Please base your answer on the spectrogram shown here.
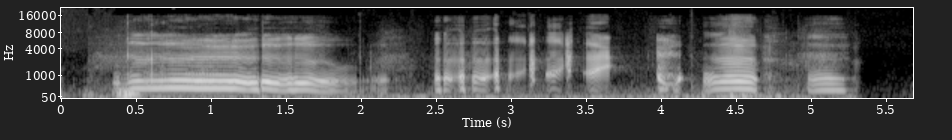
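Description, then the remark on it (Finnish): A baby babbles and calls out in drawn-out, sing-song vocalizations, a long wavering cry followed by several shorter bursts, fairly loud with no other voices. “Sieltä meidän kaveri, kaveri huuteleekin jo.”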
